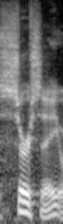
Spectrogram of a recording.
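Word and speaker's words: Circe: that glowing unit is Cersei or the Greeks would have pronounce it more like Kirk from The Odyssey who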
